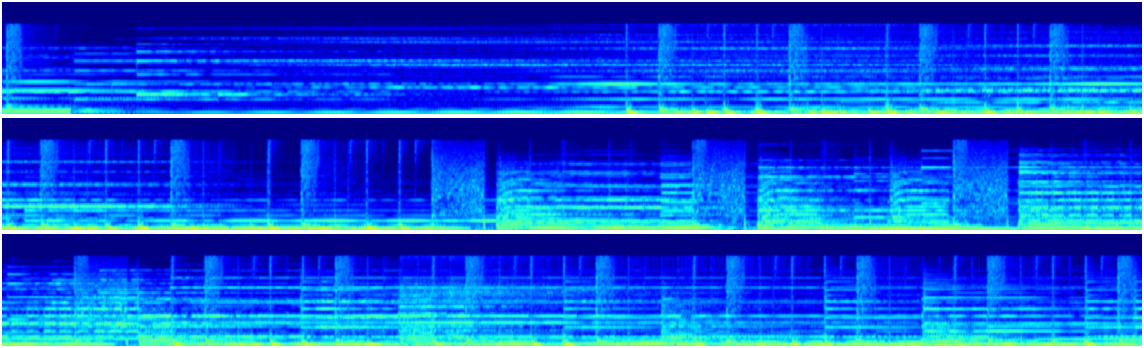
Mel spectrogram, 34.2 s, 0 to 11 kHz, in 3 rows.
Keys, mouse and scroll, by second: 1.5 click, 3.7 shift+Return, 4.4 click, 5.8 click, 6.8 click, 13.4 Delete, 14.5 middle click, 15.1 click, 16.3 click, 17.2 click, 18.3 click, 19.4 click, 21.6 click, 21.7 click, 23.0 click, 24.3 click, 25.4 click, 26.5 click, 27.3 click, 28.0 click, 30.0 click, 31.7 click, 33.3 click.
